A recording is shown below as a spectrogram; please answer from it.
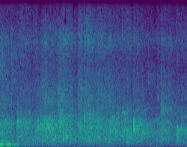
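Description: An audience applauds for Pak Roji at a teachers' session, a steady patter of many hands clapping at moderate loudness throughout, with light voices mixed in.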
